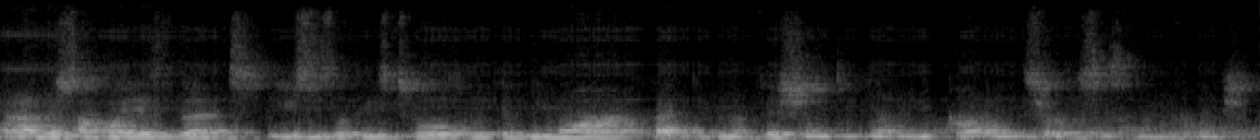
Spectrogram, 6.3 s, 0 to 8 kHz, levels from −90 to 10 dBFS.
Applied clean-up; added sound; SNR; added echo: neural separator model SepFormer DNS4.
